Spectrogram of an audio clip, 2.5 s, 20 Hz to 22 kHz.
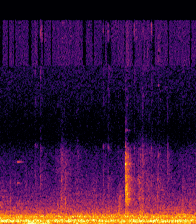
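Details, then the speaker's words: Montgomery Ward (Evergo) Bananafan ceiling fan model E-8C 42274 on high: continuous gritty pebbly grind under the motor run, slightly slowing it; suspected dry bearings. "You can start to hear it now. Yep, and I'm feeling it, feeling all the pebbly sound. Look, it's a bunch of, like it's grinding against stones in there."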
